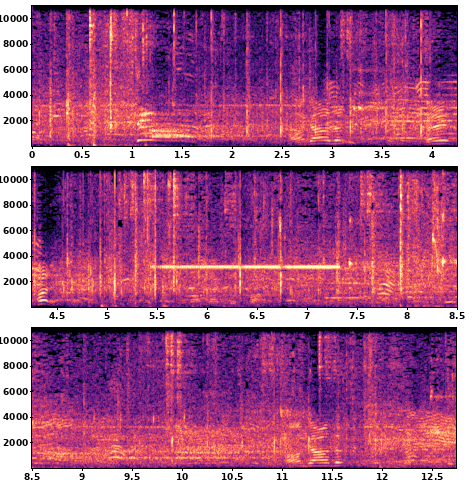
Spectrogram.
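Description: Male fencers shout loudly in a large echoing hall.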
